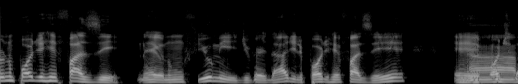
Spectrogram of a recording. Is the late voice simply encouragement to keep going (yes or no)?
yes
